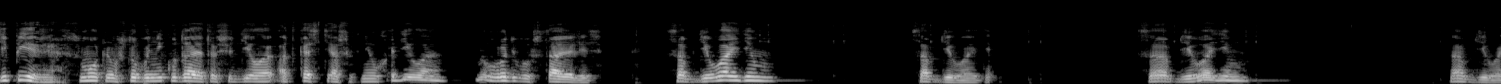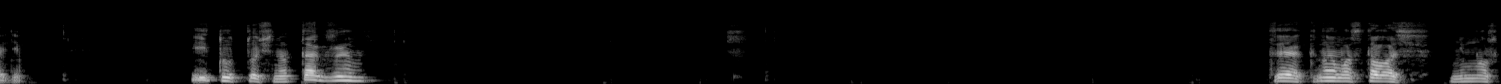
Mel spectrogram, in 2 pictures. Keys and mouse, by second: 0.3 click, 1.9 g, 3.1 click, 3.8 click, 10.3 click, 13.2-14.9 right drag, 14.9 middle click, 16.5 click, 24.3 click, 27.1 middle click, 29.2 middle click.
